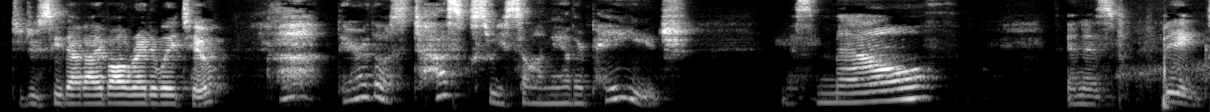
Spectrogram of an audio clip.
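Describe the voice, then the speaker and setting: Slow-paced woman reading to young children. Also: medium pitch, fairly bright tone. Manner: childlike-simple, questioning, exclaiming with gasps and asides. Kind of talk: picture-book read-aloud with questions and commentary.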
